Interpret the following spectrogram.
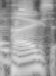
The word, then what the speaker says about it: Pogues: got yeah there's pokes yeah Pogues okay cool cool I was right because I remember pronounce it as pogs once and the the fairy tale of New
